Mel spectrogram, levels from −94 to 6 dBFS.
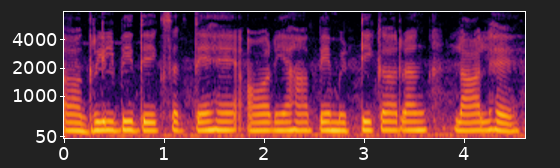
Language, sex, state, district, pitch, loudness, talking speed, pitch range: Hindi, female, Odisha, Nuapada, 200 Hz, -14 LUFS, 180 wpm, 195-200 Hz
